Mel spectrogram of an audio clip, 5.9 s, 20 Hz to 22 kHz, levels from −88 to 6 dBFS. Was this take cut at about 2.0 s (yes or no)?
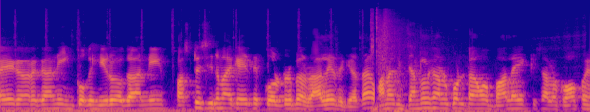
no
